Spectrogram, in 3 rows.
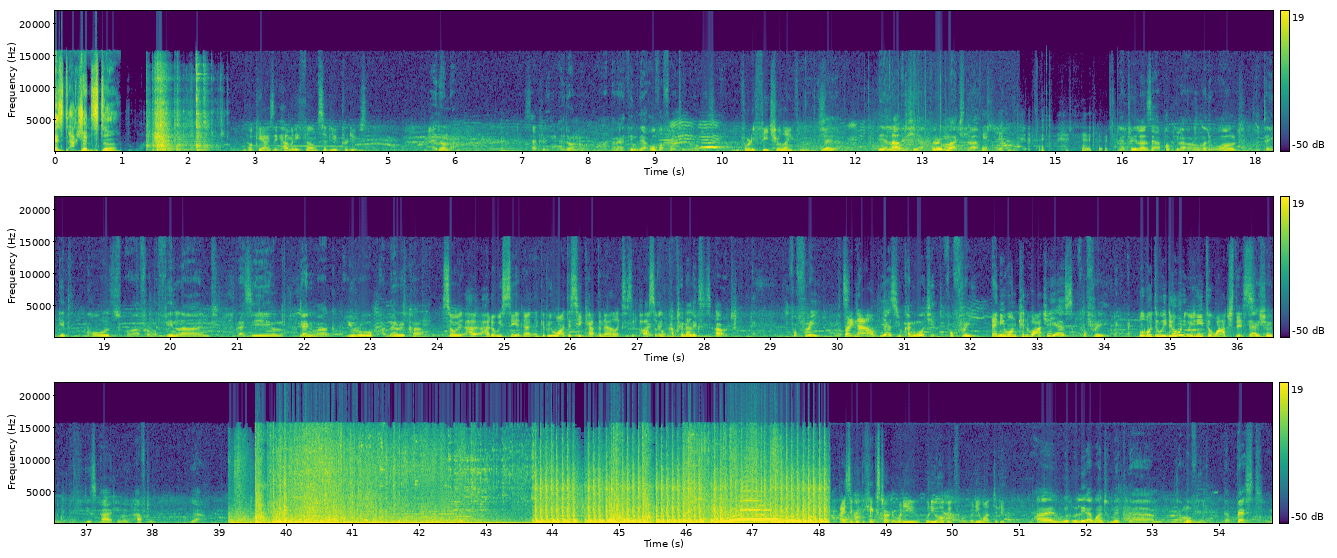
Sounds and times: Machine gun: 43.7s - 48.2s.

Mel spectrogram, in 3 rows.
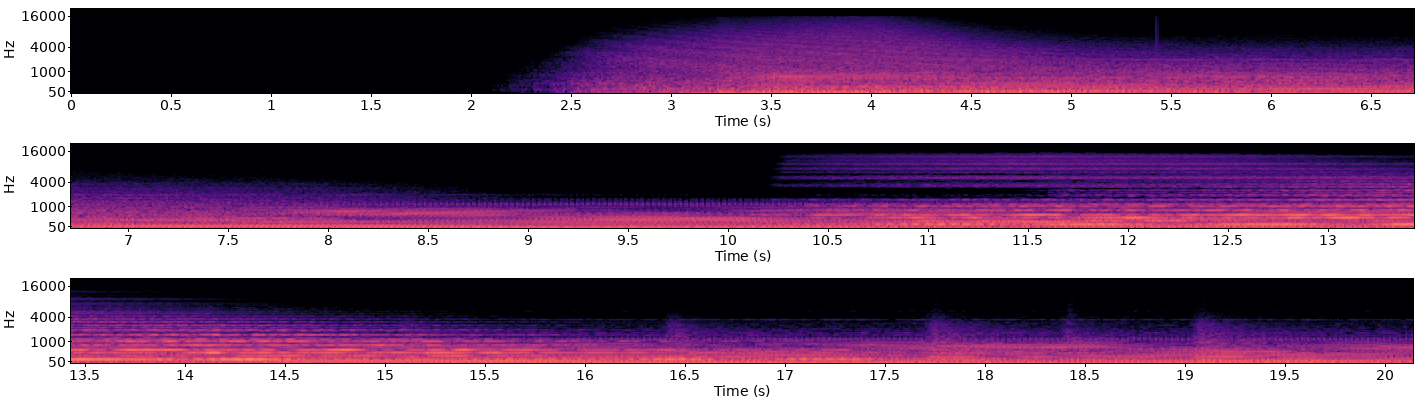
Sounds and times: Music: 2.3s - 20.1s.

